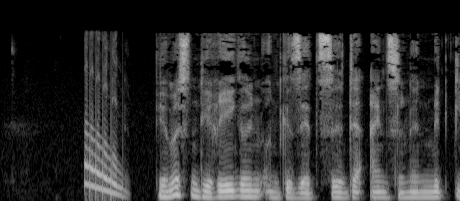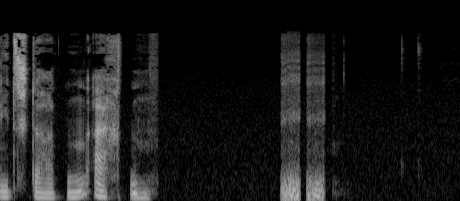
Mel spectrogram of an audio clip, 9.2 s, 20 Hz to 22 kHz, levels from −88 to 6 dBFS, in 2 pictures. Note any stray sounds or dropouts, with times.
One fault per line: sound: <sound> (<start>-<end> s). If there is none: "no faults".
sound: chirp (0.8-1.3 s)
sound: laugh (7.4-7.9 s)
